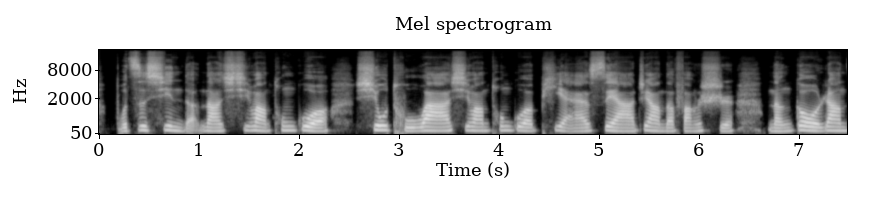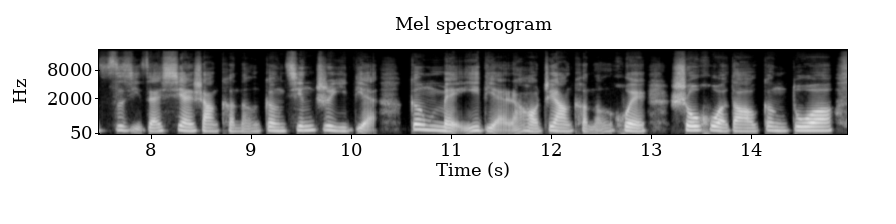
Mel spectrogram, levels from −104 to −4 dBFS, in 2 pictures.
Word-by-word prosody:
不 160 - -4
自 200 +4 0
信 190 -2 +2
的。 - - -5
那 165 -1 +1
希 195 +2 -1
望 180 -3 +3
通 195 +2 -6
过 175 -5 +3 0.2
修 210 -1 +3
图 165 -2 -3
啊， 180 -1 +6
希 195 0 -1
望 175 -1 +1
通 195 +1 -7
过 175 -3 0
PS 175 0 -3
呀 160 -3 +3
这 200 +5 -3
样 175 -3 +2
的 160 - -1
方 155 +1 -4
式， 150 -4 -4 0.3
能 155 +1 -3
够 190 -2 +4
让 180 0 +2
自 195 +3 -6
己 185 - -9
在 160 -1 -2
线 185 -2 +1
上 160 -3 0
可 155 - -7
能 150 +1 -11
更 175 -2 -2
精 195 +3 -1
致 210 -1 -1
一 170 -2 -6
点、 200 - -4 0.3
更 240 -2 +2
美 190 -5 +1
一 180 - -3
点。 155 -5 -4
然 - - -6
后 145 -2 +1
这 185 +5 -1
样 160 -3 +3
可 - - -6
能 140 +6 -11
会 170 -5 +2 0.2
收 195 -2 +4
获 185 -5 +2
到 155 -1 0
更 180 0 -5
多 185 +1 +5
180 Hz, 220 characters per minute, -23 LUFS, 160-195 Hz, 0.3 s, 啊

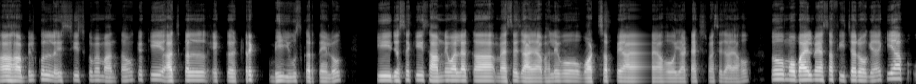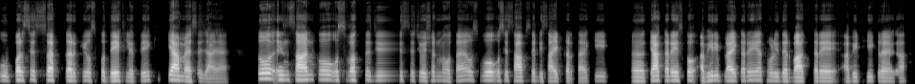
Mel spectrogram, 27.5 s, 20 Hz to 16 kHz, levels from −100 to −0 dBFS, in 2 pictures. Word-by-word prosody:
हाँ, 140 +1 +7
हाँ, 135 -1 +7
बिल्कुल 155 0 -3
इस 135 0 -6
चीज़ 150 -1 -8
को 150 - -10
मैं 150 - -4
मानता 125 -1 -4
हूँ 140 +3 -7
क्योंकि 165 0 -4
आजकल 145 +2 +2
एक 135 0 -8 0.3
ट्रिक 165 0 +2 0.2
भी 130 +2 -2
यूज़ 130 +1 -7
करते 120 -1 -2
हैं 115 - -2
लोग 130 +6 -4 0.5
कि 145 0 +3
जैसे 140 +3 -1
कि 155 +1 -2
सामने 135 0 +4
वाले 140 -1 +5
का 135 0 +1 0.3
मैसेज 125 +1 0
आया 115 0 +5
भले 115 +3 -5
वो 125 0 -2 0.2
व्हाट्सएप 115 +4 +2
पे 125 - +1
आया 115 -1 0
हो 110 0 -3
या 110 0 -3
टेक्स्ट 120 +1 -6
मैसेज 115 0 -9
आया 105 -1 -3
हो, 125 +5 -10 0.4
तो 180 0 +4
मोबाइल 160 0 +9
में 165 - +5
ऐसा 160 +1 +1
फीचर 150 -2 -1
हो 140 -1 +3
गया 135 +1 -4
है 155 - -3
कि 190 +5 -3
आप 200 0 +4
ऊपर 150 +1 0
से 155 +1 -8
स्वैप 155 -1 +2
करके 140 0 0
उसको 140 +1 -7
देख 135 0 +2
लेते 125 +1 -9
हैं 145 - -6
कि 145 +5 -42
क्या 160 -2 +8
मैसेज 125 -4 -4
आया 100 0 -7
है। 95 - -18 0.4
तो 200 0 +3
इंसान 160 0 +3
को 170 0 -2
उस 155 0 -7
वक़्त 155 0 -2
जिस 150 0 -12
सिचुएशन 145 -1 -8
में 140 -1 -13
होता 135 +1 -7
है 155 - -6
उस 150 0 -11
वो 150 0 +1
उस 145 0 -10
हिसाब 140 -2 0
से 140 - -7
डिसाइड 125 -1 -5
करता 110 0 -9
है 110 0 -8
कि 140 +5 -14 0.4
अ, 125 - -9
क्या 145 +4 +5
करें 145 0 -1
इसको 145 0 -3
अभी 125 +4 -4
रिप्लाई 140 -2 +1
करें 145 +2 -6
या 155 - -2
थोड़ी 135 -3 -8
देर 135 0 -4
बात 125 0 +4
करें, 120 -1 -2
अभी 120 +3 -6
ठीक 130 0 -14
रहेगा। 120 - -5
140 Hz, 205 wpm, -24 LUFS, 125-150 Hz, 0.5 s, मोबाइल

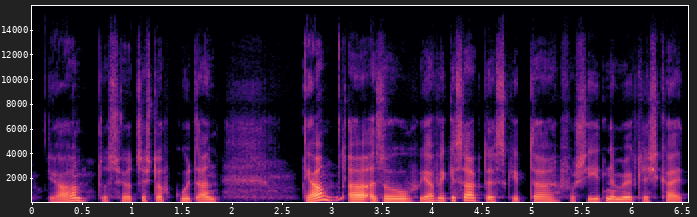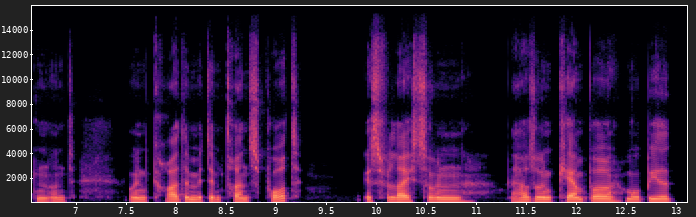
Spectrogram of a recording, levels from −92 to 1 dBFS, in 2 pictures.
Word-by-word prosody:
Ja, 145 +10 +1
das 155 - -9
hört 170 -1 -4
sich 170 - -4
doch 165 -2 -3
gut 185 -1 -3
an. 160 0 +1 0.9
Ja, 270 - +7 0.2
äh, - - +2
also, 180 +2 +4
ja, 185 +3 +1
wie 195 -1 -1
gesagt, 220 0 +1
es 155 +1 -2
gibt 180 -1 -8
da 170 -1 -1
verschiedene 175 -1 -3
Möglichkeiten 150 -3 -2
und 145 0 -6 0.5
und 145 -1 -1
grade 140 +2 +1
mit 150 0 -1
dem 150 -1 0
Transport 140 -1 -1 0.6
ist - - -1
vielleicht 150 -1 +2
so 150 - -1
'n, 145 -1 +1 0.4
ja, 155 +4 -1
so 160 - 0
'n 150 -1 +2
Camper-Mobil 170 +2 +1
160 Hz, 145 wpm, -25 LUFS, 150-175 Hz, 0.9 s, Ja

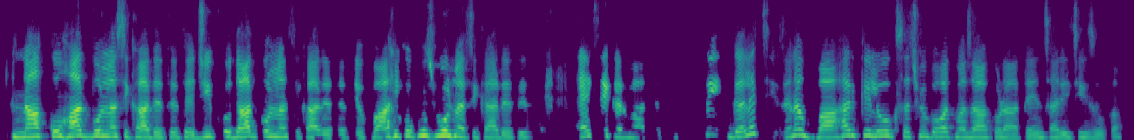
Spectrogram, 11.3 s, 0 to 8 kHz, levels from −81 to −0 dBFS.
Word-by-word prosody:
नाक 245 +2 +6
को 275 - +3
हाथ 275 +3 +8
बोलना 275 -2 +3
सिखा 250 -4 +2
देते 220 0 -5
थे, 220 -2 -5
जीभ 245 +5 -3
को 255 - 0
दाँत 245 +4 +6
बोलना 255 -3 0
सिखा 220 -3 -2
देते 210 0 -8
थे, 215 +2 -9
बाल 255 +5 +3
को 285 -1 -2
कुछ 290 0 +1
बोलना 285 -4 +5
सिखा 220 -1 -5
देते 215 +1 -8
थे। 255 0 -6
ऐसे 295 +2 0
करवाते 215 -3 -7
थे, 220 +1 -30 0.3
ये 355 - +1 0.2
गलत 390 +9 -1
चीज़ 225 0 -16
है 255 - -5
ना 330 0 +4
बाहर 230 +7 +2
के 300 - -1
लोग 285 0 -2
सच 250 0 -8
में 260 - -6
बहुत 250 +1 -3
मज़ाक 220 -1 -4
उड़ाते 210 -1 -7
हैं 210 - -8
इन 215 - -7
सारी 215 -1 -8
चीज़ 210 0 -12
का। 250 - -15
235 Hz, 220 wpm, -22 LUFS, 215-270 Hz, 0.3 s, हाथ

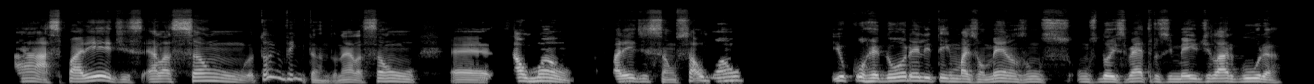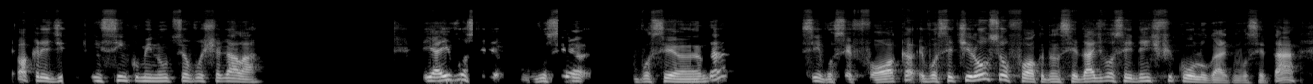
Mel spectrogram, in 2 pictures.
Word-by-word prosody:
Ah, 145 +1 +1
as - - +1
paredes, 140 - +3
elas 130 0 0
são, 165 -7 +1
eu - - -4
estou 230 - -4
inventando, 235 - -7
né? 110 - -3
Elas 100 -3 -4
são, 140 -5 -1 0.3
eh, 110 -1 0 0.3
salmão, 150 - +3 0.3
as - - -41
paredes 135 -1 +1
são 110 -3 -4
salmão 170 - 0 0.9
e - - -2
o 185 - +5
corredor 155 +2 +3
ele 165 -3 +3
tem 150 -1 -1
mais 130 -5 0
ou 115 - -3
menos 135 -2 0
uns 120 -3 -5
uns 125 -5 -7
2,5 130 0 +1
de 135 +3 -5
largura. 140 -5 +3 0.5
Eu - - 0
acredito 160 -2 -1 0.2
que 165 - -4
em - - -1
5 175 +1 -2
minutos 155 -1 -2
eu 160 - 0
vou 150 +1 -4
chegar 150 0 0
lá. 120 -3 0 1.6
E 175 - +4
aí 185 +5 +7
você 220 +1 -1 0.6
você 380 - -1 0.6
você 135 +4 +1
anda, 125 - +1 0.8
sim, 165 - -2
você 120 0 -3
foca, 125 +4 0
você 145 +5 0
tirou 195 +6 +6
o - - -4
seu 220 -3 +3
foco 135 -4 +1
da 125 - -4
ansiedade, 135 +4 +1
você 165 -2 -1
identificou 155 0 -1
o 130 - +6
lugar 105 -4 0
que - - -18
você 95 -2 -6
está - - 0
140 Hz, 145 wpm, -24 LUFS, 125-160 Hz, 1.6 s, aí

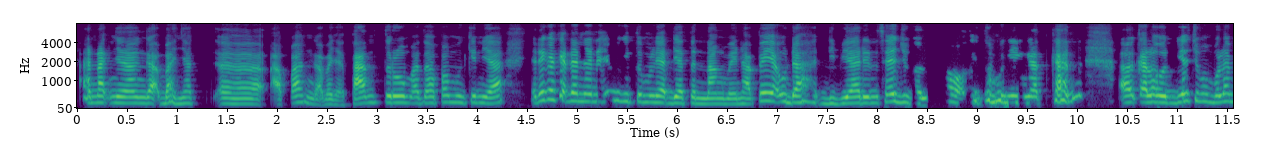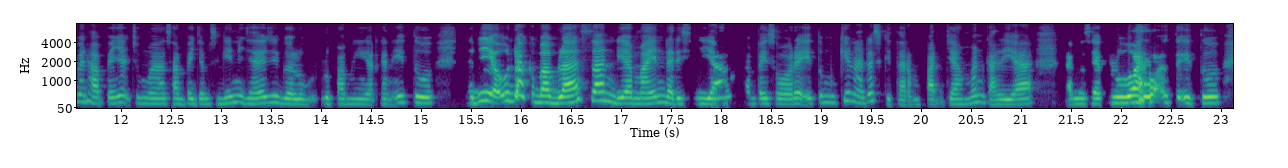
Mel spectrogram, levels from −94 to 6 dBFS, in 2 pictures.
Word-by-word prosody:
anaknya 220 0 +1 0.2
gak 210 0 +1
banyak, 205 -1 -4 0.3
eee, 185 -1 -2 0.2
apa, 220 - -3 0.2
gak 180 - -6
banyak 155 -3 -8
tantrum 230 +1 +3
atau 210 +1 -3
apa 240 - -4
mungkin 230 -1 -5
ya. 205 - +2 0.3
Jadi - - -2
kakek 305 - +1
dan 285 -1 +4
neneknya 265 +3 -3
begitu 270 -3 -5
melihat 230 -3 +1
dia 215 -1 +3
tenang 185 -2 -2
main 180 +1 -4
HP, 185 +7 -3 0.2
ya - - -1
udah 235 0 0
dibiarin, 210 +3 0
saya 260 +3 +2
juga 230 -5 -4
lupa 255 - -17 0.2
waktu - - -16
itu 305 - 0
mengingatkan, 220 -4 +1 0.5
eee, 230 +1 +3
kalau 235 -1 +5
dia 260 +3 +3
cuma 275 -3 -5
boleh 240 +3 0
main 255 +1 -6
HPnya 210 +2 -3
cuma 190 -2 -7
sampai 185 0 -6
jam 180 0 -6
segini, 210 +6 -5
saya 190 +2 -2
juga 220 -5 -3
lu 175 -1 -4
lupa 180 - -6
mengingatkan 180 0 -9
itu. 220 -2 +2 0.3
Jadi 285 - -3
ya - - +7
udah, 460 +11 +5
kebablasan, 235 - +5
dia 200 0 +3
main 190 +4 -1
dari 190 -2 +1
siang 190 +1 -1 0.2
sampai 185 -1 -5
sore 180 0 -3
itu 190 +5 -7
mungkin 245 +6 -9
ada 240 +7 -4
sekitar 280 - -11
4 170 0 -6
jaman 185 +6 -6
kali 170 -2 -3
ya 180 +1 -1 0.3
karena 185 - -2
saya 190 -1 +1
keluar 215 +3 +9
waktu 425 -1 +4
itu. 430 0 +5
215 Hz, 185 wpm, -23 LUFS, 185-235 Hz, 0.5 s, keluar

